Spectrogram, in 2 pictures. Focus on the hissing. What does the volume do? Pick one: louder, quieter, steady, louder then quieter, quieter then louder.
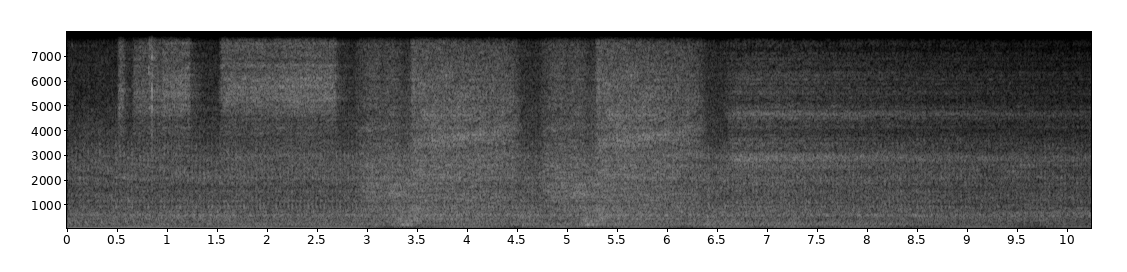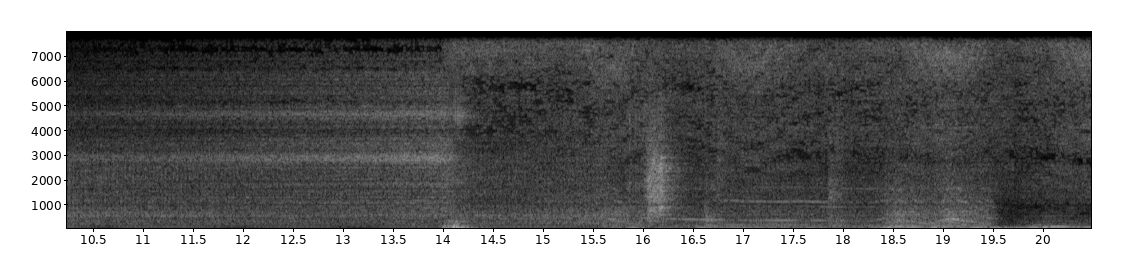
quieter then louder.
